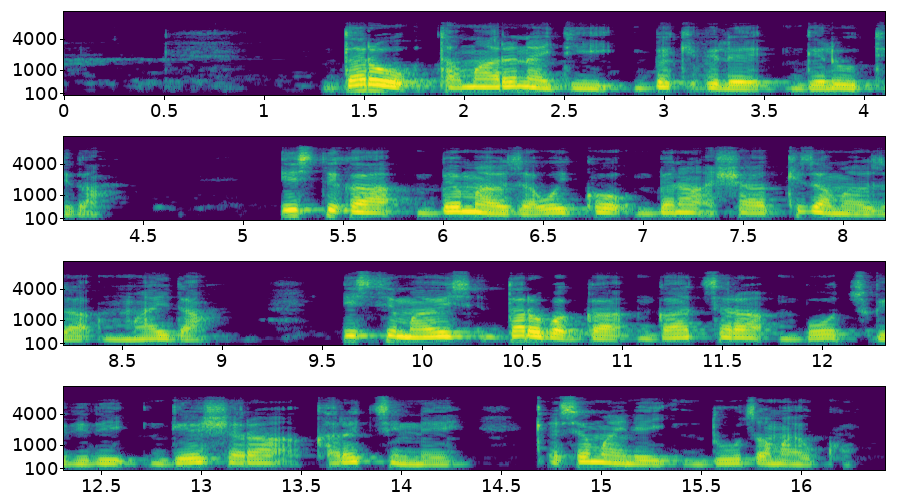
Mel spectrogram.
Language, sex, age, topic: Gamo, male, 25-35, government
